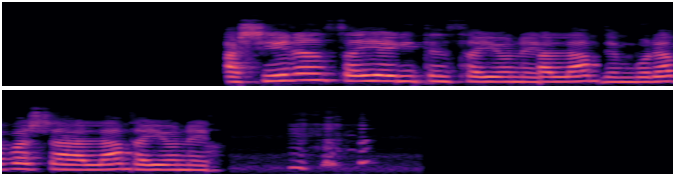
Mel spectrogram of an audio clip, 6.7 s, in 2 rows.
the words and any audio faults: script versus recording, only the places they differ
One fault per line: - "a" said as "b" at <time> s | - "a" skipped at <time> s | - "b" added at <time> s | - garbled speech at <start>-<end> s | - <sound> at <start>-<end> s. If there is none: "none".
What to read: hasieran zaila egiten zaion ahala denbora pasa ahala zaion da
- laugh at 4.8-5.3 s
